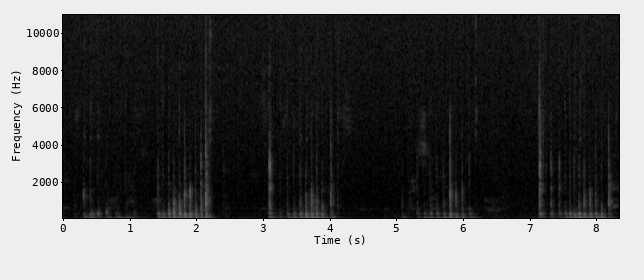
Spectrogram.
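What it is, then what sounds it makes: Plastic LED remote control. A jade stone face roller taps a small flat black plastic LED remote control held steady in the other hand. Clusters of rapid, dull, low plastic knocks come in four bursts, separated by quieter stretches with faint handling sounds.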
